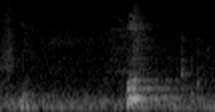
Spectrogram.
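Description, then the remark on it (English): A dog named Sasha gives one short, sharp bark that rings out briefly against a quiet background, followed by a faint, trailing whine. “Some barking we'll edit out.”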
